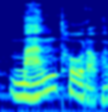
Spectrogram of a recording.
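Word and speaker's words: 馒头: 제가 한번 읽어 볼게요 만두를 중국어로는 만토우라고 합니다 만토 만토 바른 비슷하죠 중국에도 만두라는 말은 있습니다 근데 한국과 전혀 달라요 중국에서 만토우라고 하면은 일반적으로 성이 빈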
